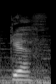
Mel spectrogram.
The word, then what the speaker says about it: GIF: The G in GIF stands for graphics, a word with a hard G sound. Acronyms are not random. They are designed to compress longer ideas while maintaining a connection to them. To pronounce GIF with a soft G is to break the link between the acronym and its source. After all, we say graphics and not giraffics.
